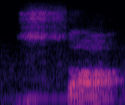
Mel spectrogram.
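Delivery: "Saw" with a drawn-out aw; long vowel. Shown as a demonstration. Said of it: "is long A".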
